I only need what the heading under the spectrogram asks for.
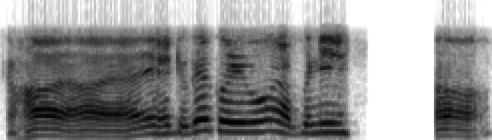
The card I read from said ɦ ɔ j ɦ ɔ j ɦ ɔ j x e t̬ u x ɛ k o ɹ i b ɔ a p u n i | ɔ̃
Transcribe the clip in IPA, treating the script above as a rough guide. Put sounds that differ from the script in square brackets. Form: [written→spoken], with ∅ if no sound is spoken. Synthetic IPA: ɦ ɔ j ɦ ɔ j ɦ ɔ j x e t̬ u [x→k] ɛ k o ɹ i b ɔ a p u n i | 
